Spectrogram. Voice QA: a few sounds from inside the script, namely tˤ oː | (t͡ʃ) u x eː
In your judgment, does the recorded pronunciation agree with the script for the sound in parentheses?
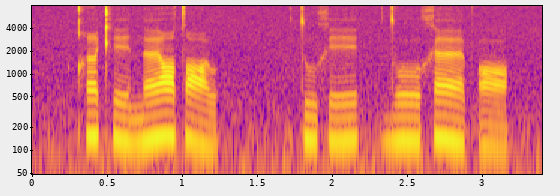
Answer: no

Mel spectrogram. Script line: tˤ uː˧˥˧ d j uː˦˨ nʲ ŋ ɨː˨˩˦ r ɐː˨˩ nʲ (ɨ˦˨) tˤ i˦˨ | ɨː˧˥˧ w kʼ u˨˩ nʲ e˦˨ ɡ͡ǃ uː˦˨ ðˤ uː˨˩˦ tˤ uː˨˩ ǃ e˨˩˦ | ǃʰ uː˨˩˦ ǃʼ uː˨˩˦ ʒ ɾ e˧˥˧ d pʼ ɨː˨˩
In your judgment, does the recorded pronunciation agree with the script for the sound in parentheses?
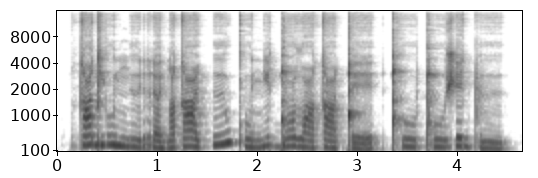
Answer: yes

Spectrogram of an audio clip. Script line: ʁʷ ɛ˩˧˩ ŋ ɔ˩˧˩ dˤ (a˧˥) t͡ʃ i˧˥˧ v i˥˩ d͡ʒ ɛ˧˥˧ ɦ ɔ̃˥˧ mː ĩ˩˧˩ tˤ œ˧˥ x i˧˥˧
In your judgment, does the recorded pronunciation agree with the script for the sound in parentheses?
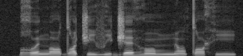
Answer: yes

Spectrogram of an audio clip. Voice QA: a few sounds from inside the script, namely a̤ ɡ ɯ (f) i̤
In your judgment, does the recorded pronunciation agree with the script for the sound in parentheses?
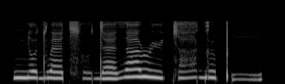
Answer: no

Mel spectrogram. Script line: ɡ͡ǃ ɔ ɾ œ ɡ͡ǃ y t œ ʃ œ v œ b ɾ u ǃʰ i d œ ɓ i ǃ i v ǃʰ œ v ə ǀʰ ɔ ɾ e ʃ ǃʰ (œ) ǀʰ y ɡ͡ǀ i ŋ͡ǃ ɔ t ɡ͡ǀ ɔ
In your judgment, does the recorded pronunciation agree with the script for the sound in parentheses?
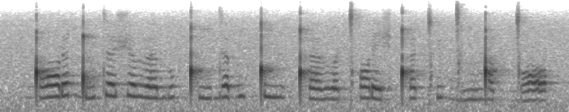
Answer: yes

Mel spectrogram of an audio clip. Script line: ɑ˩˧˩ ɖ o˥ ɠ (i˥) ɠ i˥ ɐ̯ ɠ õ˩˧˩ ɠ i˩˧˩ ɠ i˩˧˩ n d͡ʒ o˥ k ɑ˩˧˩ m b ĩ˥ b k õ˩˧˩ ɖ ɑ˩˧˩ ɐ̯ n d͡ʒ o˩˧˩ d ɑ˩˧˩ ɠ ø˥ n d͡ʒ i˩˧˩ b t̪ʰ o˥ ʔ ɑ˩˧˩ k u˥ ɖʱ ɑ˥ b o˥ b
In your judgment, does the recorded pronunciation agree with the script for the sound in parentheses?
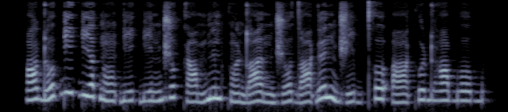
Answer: yes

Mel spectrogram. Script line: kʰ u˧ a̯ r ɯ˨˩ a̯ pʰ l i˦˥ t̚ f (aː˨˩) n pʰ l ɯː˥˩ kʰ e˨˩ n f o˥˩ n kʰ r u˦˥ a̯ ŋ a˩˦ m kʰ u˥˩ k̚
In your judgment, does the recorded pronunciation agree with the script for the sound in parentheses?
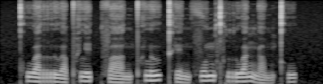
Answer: yes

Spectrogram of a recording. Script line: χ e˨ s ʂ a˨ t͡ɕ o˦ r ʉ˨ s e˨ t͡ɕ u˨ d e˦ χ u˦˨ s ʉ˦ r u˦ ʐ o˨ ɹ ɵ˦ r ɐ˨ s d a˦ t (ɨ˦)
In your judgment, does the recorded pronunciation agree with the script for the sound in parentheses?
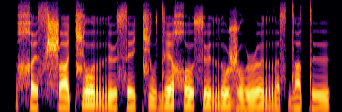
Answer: yes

